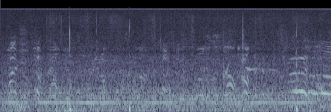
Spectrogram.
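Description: Soccer players' distant shouts over a steady hum and a wind-like noise haze, with a few brief knocks.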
